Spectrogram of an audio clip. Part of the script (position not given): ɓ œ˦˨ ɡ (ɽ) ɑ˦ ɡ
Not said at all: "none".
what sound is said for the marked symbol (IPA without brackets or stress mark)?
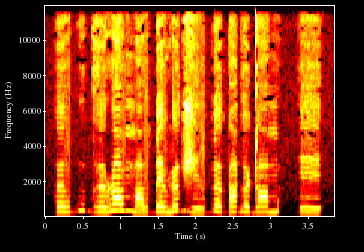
ɽ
